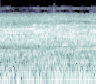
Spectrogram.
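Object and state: Nothing is struck.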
